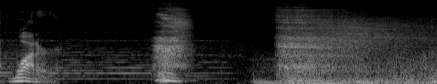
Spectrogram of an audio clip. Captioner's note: breathing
